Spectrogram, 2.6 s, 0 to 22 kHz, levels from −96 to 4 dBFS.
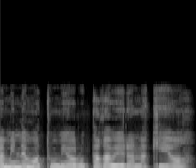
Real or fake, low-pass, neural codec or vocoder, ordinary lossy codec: real; 10.8 kHz; none; none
